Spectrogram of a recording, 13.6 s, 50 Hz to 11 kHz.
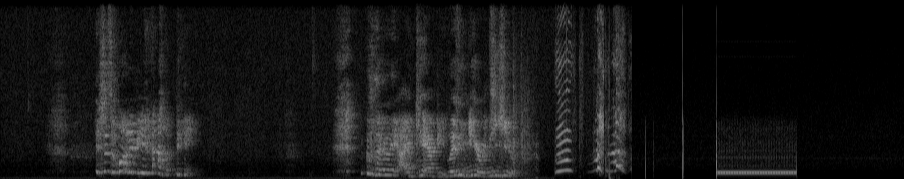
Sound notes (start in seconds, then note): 10.8 phone connecting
